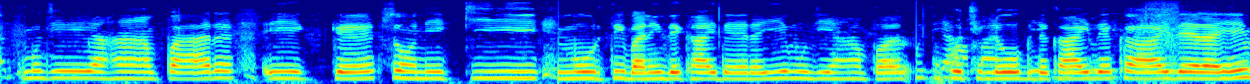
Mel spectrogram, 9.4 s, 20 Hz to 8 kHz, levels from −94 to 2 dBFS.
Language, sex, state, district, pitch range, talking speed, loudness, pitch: Hindi, female, Chhattisgarh, Korba, 225-240 Hz, 135 wpm, -27 LUFS, 230 Hz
